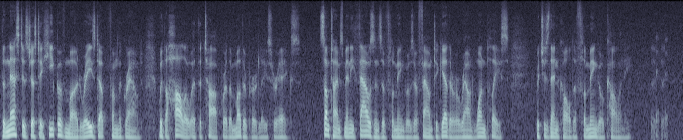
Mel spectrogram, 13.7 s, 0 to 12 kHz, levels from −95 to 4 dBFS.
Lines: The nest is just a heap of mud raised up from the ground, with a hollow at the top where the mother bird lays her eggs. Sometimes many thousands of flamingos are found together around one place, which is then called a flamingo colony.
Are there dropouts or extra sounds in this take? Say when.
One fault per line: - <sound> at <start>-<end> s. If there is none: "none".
- laugh at 13.0-13.4 s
